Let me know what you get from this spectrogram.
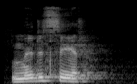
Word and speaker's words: merecer: Enquanto nós pronunciamos merecer. Merecer. Isto um pouco mais parecido com o castelhano do que com o português europeu, não? em termos de pronúncia. Portanto, nós abrimos as vogais todas.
